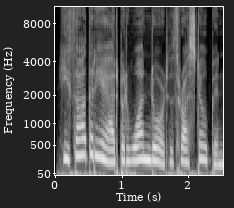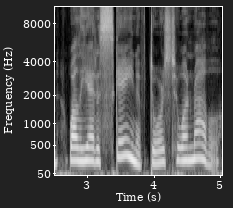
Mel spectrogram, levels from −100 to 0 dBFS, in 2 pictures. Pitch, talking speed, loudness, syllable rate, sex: 230 Hz, 240 wpm, -18 LUFS, 5.2 syllables/s, female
